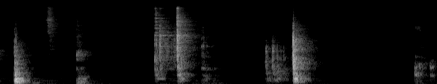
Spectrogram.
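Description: Glass beer bottle and glass being handled on a bar top: a handful of short knocks and clinks, the loudest a pair about a second and a half in and one just before three seconds.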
